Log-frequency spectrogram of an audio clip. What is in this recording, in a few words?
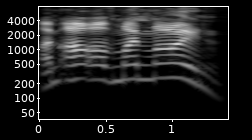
voice Angry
